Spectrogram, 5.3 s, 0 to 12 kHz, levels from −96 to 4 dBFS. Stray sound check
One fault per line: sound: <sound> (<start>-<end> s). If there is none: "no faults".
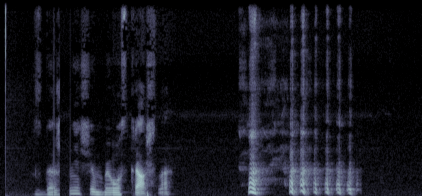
sound: dropout (0.7-0.9 s)
sound: laugh (3.0-4.5 s)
